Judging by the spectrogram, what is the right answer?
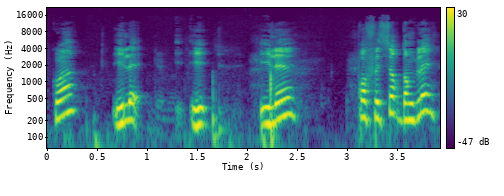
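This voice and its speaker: A man's voice: high-pitched, animated, slow pace, a little hiss or hum. A man playing a pompous, sardonic podcast columnist who roasts the guest and chuckles at his own jokes. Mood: smug, mocking. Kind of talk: comic podcast chronicle.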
